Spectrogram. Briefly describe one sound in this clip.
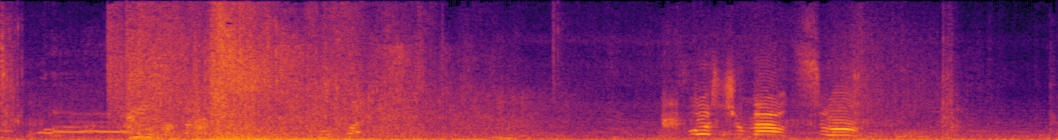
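A heavy weapon swings with a whoosh and thud.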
